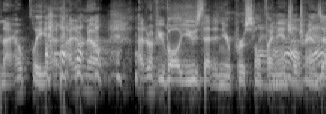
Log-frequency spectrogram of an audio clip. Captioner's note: laughter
